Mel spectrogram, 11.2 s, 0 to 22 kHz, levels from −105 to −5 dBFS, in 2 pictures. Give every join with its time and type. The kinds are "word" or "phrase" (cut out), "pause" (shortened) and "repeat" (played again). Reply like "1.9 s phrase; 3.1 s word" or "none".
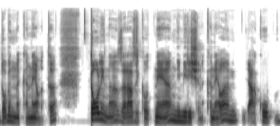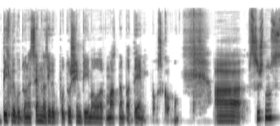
5.8 s word; 6.5 s word

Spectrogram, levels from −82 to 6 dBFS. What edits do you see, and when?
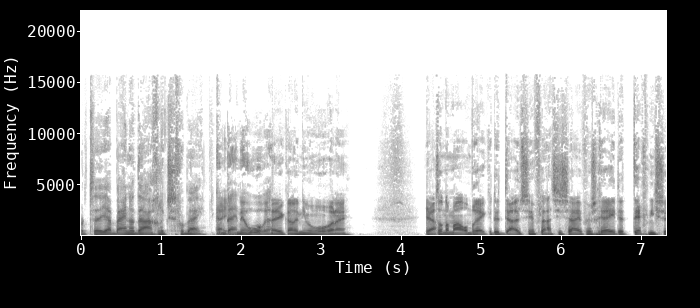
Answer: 1.2 s word; 1.9 s word; 4.4 s word

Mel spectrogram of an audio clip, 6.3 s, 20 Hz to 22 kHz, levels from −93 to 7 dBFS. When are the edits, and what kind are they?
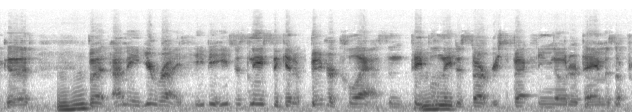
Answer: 3.1 s pause

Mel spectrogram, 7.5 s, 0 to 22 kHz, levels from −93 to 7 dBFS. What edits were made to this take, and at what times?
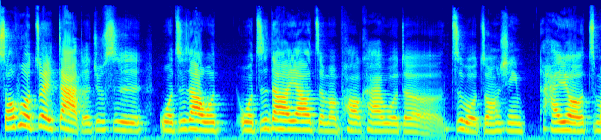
1.9 s pause

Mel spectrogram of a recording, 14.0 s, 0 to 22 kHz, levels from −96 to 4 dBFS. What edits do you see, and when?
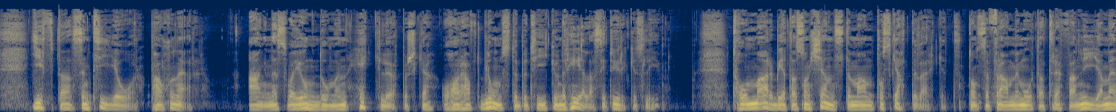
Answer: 1.8 s pause; 12.1 s pause

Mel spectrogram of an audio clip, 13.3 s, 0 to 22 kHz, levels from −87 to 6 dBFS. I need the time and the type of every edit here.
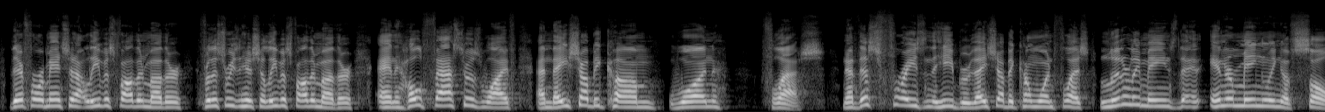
1.9 s pause; 6.6 s pause; 10.9 s pause

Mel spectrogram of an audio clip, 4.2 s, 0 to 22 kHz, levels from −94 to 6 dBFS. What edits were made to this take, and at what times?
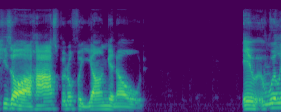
none

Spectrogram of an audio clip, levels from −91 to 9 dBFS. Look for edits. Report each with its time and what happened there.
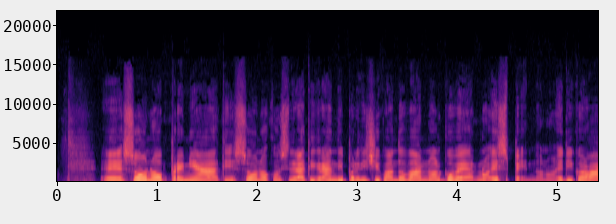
none

